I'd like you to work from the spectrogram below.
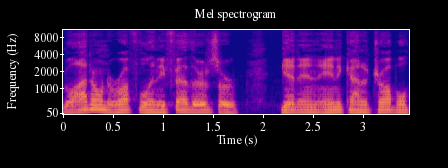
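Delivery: normal talking voice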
